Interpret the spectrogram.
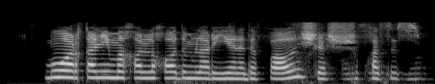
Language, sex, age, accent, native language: Uzbek, female, 18-24, Namangan, Uzbek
